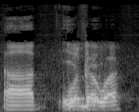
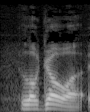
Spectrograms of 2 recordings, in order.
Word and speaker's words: Lagoa: When the hearings happen, if it happens to be Barrett, or if it's, was it Loja? Is that how she pronounces her last name? – Lagoa. – Lagoa.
